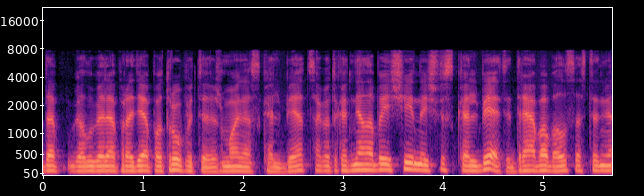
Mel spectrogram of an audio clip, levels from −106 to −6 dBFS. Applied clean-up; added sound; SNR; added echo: none; none; none; none.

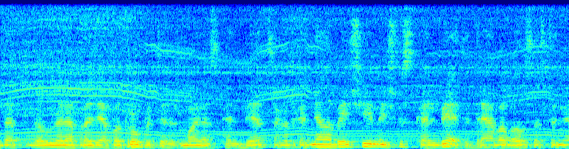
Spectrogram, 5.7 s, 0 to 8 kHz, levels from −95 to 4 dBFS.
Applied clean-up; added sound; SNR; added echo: none; Sawing / Engine; 13 dB; reverberation time 0.3 s.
